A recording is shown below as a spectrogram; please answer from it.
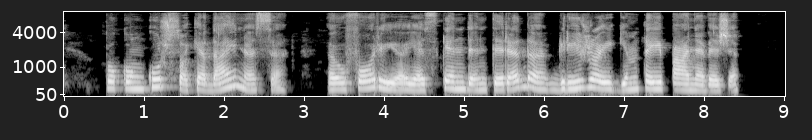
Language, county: Lithuanian, Šiauliai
